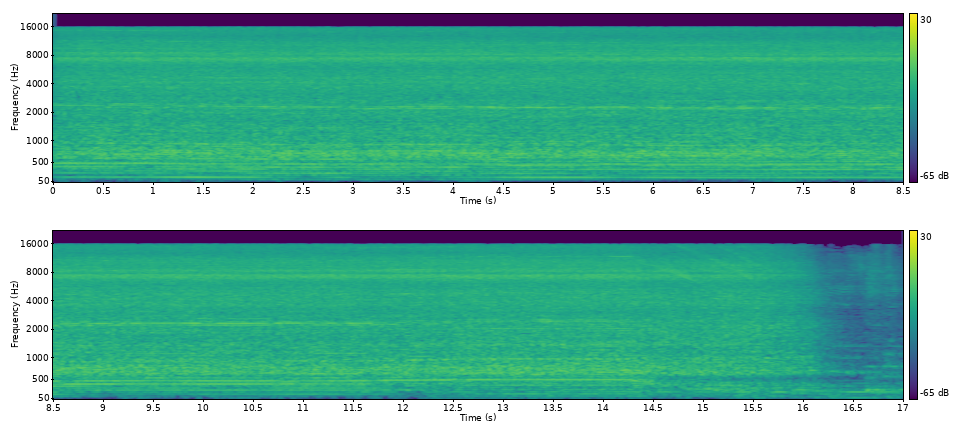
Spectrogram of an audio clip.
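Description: Electric jigsaw running steadily as its blade cuts a circle through plasterboard (drywall), with a constant motor whine over the sawing noise. The saw stops about a second before the end.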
